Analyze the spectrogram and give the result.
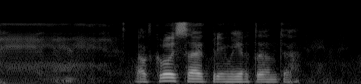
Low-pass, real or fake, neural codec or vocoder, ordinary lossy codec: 7.2 kHz; fake; codec, 16 kHz, 1 kbps, FreqCodec, larger model; AAC, 48 kbps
